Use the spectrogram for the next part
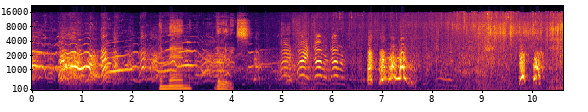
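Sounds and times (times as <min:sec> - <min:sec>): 
excited sled dogs barking on a guy line: 0:00.0 - 0:02.5, 0:04.3 - 0:05.0, 0:06.7 - 0:07.7, 0:09.7 - 0:10.3
speech: 0:02.5 - 0:04.4.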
